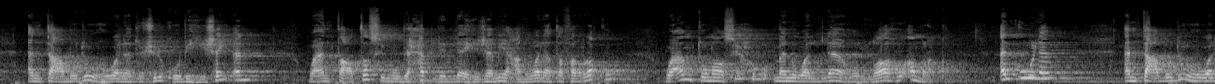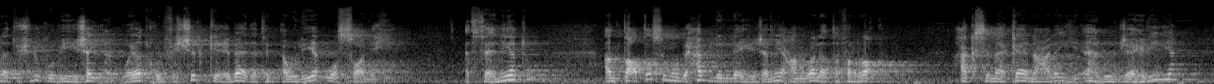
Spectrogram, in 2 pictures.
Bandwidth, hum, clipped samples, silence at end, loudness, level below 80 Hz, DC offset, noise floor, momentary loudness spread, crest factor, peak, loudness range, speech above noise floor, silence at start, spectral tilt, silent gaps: 16 kHz; none; under 0.1%; 0 s; -22 LUFS; -48 dBFS; under 0.1%; -42 dBFS; 13 LU; 16 dB; -6 dBFS; 2 LU; 21 dB; 0 s; -5 dB/octave; none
